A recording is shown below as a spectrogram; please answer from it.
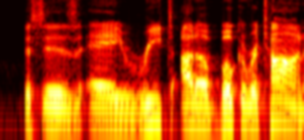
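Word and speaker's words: Boca Raton: is a out of boar ratan or as the locals say boaron they invest in private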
